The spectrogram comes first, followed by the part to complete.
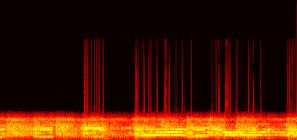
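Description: Rock music with an electric guitar played along to the song's recording.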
